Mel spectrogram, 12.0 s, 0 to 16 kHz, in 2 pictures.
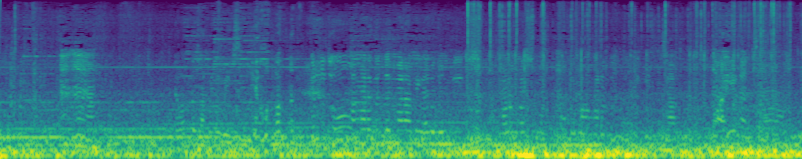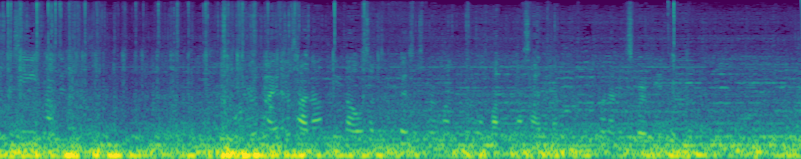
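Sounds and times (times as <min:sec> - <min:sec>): car cabin rumble: 0:01.8 - 0:11.3.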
